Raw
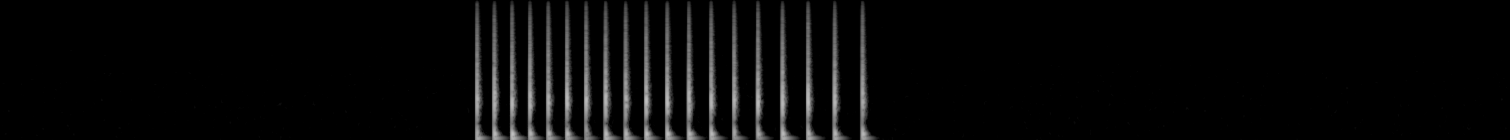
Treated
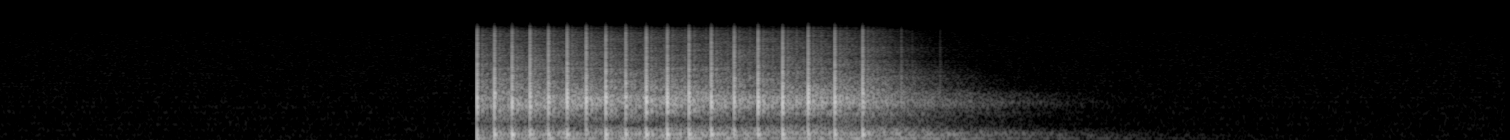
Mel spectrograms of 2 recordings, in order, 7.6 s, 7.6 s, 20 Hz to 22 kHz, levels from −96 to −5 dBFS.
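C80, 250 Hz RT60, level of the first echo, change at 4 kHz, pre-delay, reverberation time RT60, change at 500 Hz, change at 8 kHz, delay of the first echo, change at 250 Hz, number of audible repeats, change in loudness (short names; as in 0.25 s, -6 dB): 11.5 dB, 1.8 s, -20.5 dB, +4.5 dB, 6 ms, 1.5 s, +5.0 dB, +3.5 dB, 0.194 s, +4.5 dB, 1, +4.5 dB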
